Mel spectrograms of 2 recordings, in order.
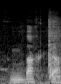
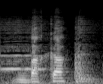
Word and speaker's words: Mbarka: Comment tu dis ce mot-là? Mbarka. Mbarka. Mbarka. Ah, Mbarka. D'accord.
